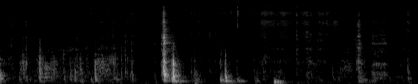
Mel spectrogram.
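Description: Handling noise from a collectible display box: paper inserts rustling and sliding as they are pulled out, with a few light knocks against the box, the sharpest click about a second and a half in.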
